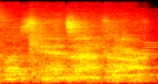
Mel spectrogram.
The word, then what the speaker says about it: Xanathar: It's the X that makes the Z sound.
